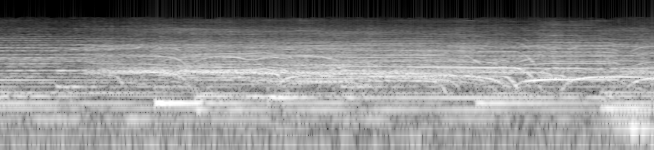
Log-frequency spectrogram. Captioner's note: students cheer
